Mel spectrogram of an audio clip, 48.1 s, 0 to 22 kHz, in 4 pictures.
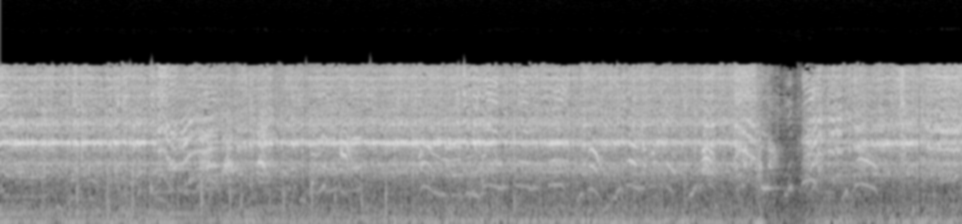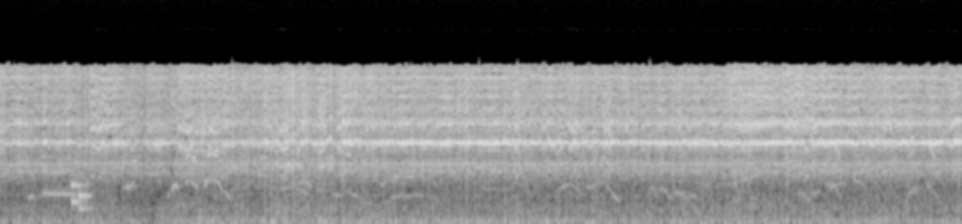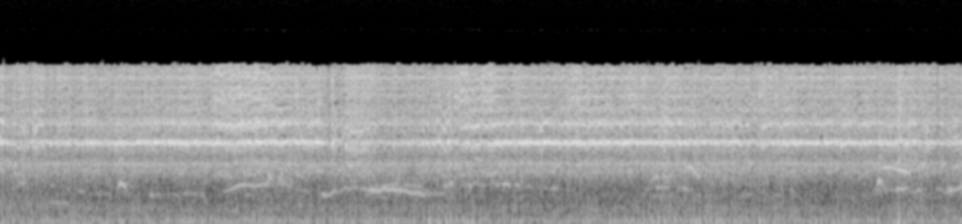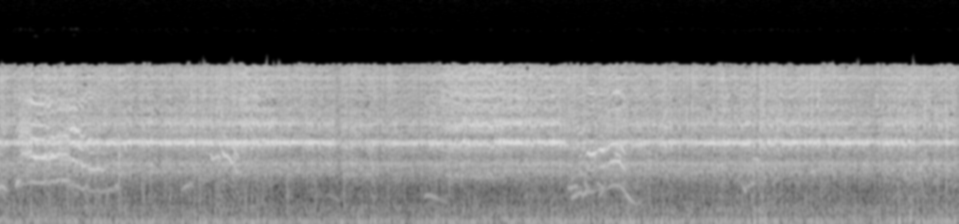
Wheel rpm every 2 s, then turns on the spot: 230, 210, 240, 230, 160, 190, 220, 220, 240, 240, 230, 230, 230, 230, 230, 230, 230, 230, 240, 230, 230, 230, 230, 230.
none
